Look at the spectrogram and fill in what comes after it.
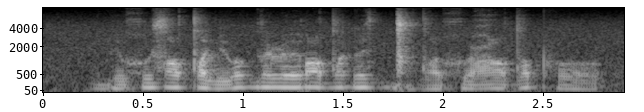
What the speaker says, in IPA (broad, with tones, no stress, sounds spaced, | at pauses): b e˨˦ χʷ ɨ˦ z ɔ˦ tˤ ɐ˨ lʲ w ɔ˦ ɡ ɐ˦ ɭ ɜ˦ ɾ ɔ˦ dˤ ə˦ ɡ ɨ˦ z ɡ͡ǀ ə˨ dˤ ɜ˨ χʷ ɐ˨ ʕ ɐ˨ dˤ ə˦˨ pʰ ɔ˨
